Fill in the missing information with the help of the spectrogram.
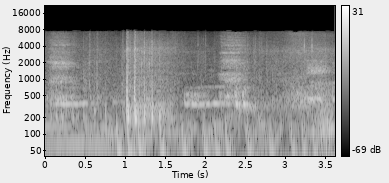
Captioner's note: sobbing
